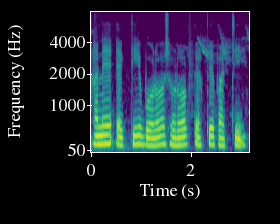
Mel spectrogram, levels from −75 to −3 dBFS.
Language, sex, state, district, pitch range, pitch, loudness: Bengali, female, Assam, Hailakandi, 165-180 Hz, 175 Hz, -13 LUFS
